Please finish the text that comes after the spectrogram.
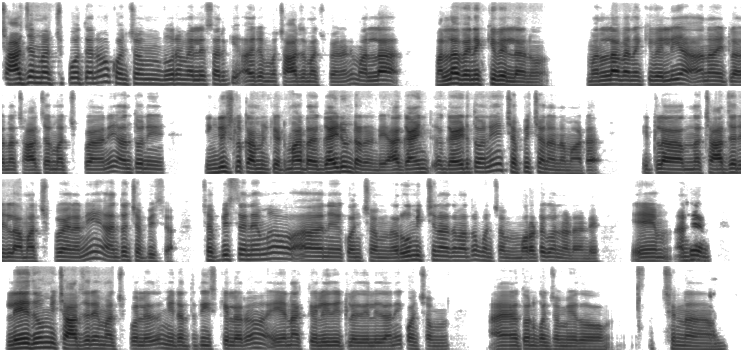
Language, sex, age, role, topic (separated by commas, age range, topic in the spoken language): Telugu, male, 20-24, guest, మొదటి ఒంటరి ప్రయాణం నుంచి మీరు ఏమి నేర్చుకున్నారు?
